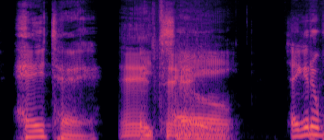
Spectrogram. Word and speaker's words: Haitai: you just pronounced Looks like- it correctly. No, it's because in English it's Haitai, Yeah. but in Hangul it's Heite.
